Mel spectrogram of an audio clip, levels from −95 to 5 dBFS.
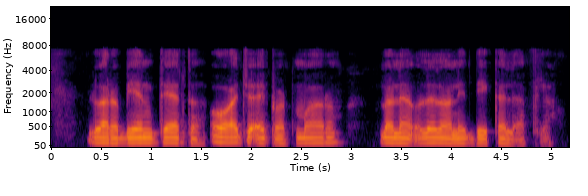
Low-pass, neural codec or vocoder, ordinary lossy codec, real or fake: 7.2 kHz; codec, 24 kHz, 0.9 kbps, WavTokenizer, medium speech release version 1; AAC, 48 kbps; fake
